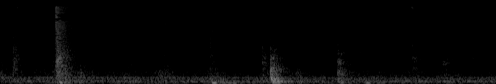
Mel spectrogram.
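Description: Three soft knocks and clunks, like household handling, about half a second, nearly three seconds and three and a half seconds in, over a faint steady low hum.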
